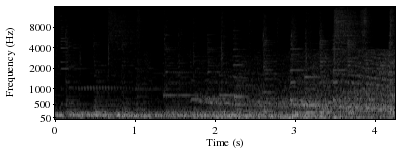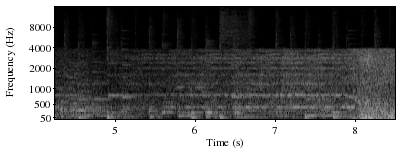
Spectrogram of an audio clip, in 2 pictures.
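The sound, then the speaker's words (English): An engine falls out of a vehicle, clattering and rumbling loudly as heavy metal parts crash and rattle loose, the din churning continuously before a high whine rises at the end. “The engine's fallen out.”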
